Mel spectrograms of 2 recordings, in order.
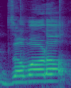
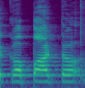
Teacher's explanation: मराठी शब्दातील अंत्य अंत्य म्हणजे शेवटचा वर्ण अ हा निवृत्त म्हणजे अर्धवट किंवा अपूर्ण उच्चारला जातो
